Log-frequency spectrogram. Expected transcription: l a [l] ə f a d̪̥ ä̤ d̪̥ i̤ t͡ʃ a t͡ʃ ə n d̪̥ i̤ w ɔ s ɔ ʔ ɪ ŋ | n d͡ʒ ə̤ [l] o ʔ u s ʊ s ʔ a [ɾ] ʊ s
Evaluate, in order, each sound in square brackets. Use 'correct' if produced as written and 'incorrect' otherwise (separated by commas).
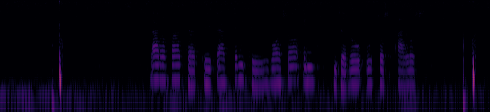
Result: incorrect, incorrect, incorrect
